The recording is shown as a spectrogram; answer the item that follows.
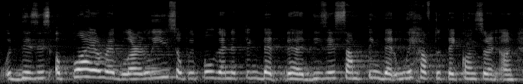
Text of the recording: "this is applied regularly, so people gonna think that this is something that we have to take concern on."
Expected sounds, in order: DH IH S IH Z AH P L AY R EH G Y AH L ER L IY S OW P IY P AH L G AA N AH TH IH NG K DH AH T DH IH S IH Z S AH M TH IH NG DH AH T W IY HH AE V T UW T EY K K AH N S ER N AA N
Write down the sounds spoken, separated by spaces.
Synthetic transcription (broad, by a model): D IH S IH S AH P L AY R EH G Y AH L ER L IY S OW P IY P AH L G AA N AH T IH NG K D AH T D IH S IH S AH M T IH NG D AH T W IY HH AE F T UW T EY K K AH N S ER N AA N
